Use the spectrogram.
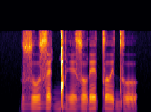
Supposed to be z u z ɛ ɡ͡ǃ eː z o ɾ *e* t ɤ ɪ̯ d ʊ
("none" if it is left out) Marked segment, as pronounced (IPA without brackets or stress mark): e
